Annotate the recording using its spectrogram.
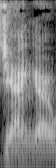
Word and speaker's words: Django: He says the D in silent. D is silent. He goes, I know. It's a reference to the fact that he was Django once.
